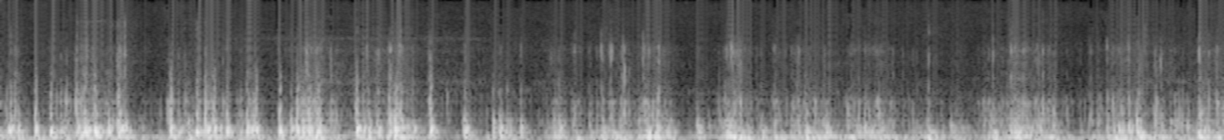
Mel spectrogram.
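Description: A flat, thin, solid purple silicone scrubber sponge with short bristles is held folded in both hands while long nails scratch and tap its bristled surface. The result is a dense run of soft, low, rubbery scratching and quick muffled taps, with no bright ring and no pauses.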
